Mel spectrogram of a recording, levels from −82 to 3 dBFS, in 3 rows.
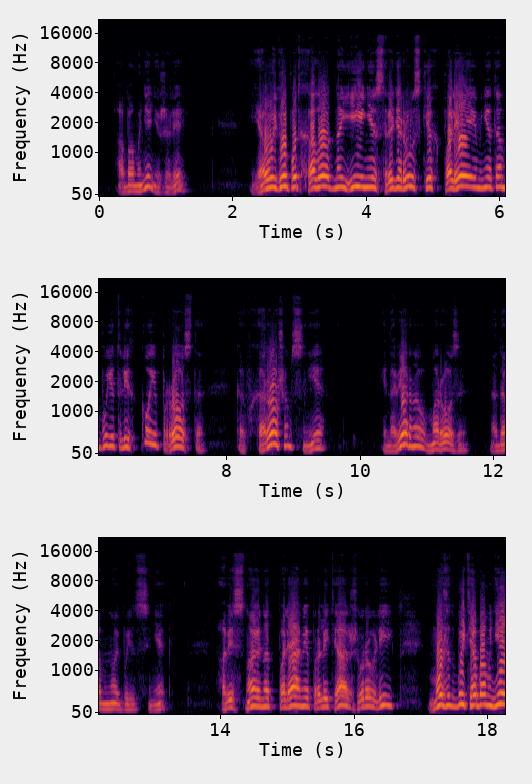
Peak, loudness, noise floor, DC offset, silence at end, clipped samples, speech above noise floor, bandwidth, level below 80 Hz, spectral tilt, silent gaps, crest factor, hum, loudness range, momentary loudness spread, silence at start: -10 dBFS; -28 LUFS; -73 dBFS; under 0.1%; 0 s; under 0.1%; 45 dB; 15.5 kHz; -78 dBFS; -6 dB/octave; none; 18 dB; none; 7 LU; 16 LU; 0.3 s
